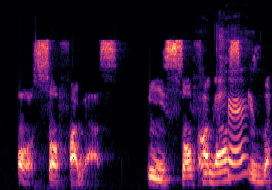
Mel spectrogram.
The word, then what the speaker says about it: esophagus: Essophagus is the correct pronunciation of that word.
